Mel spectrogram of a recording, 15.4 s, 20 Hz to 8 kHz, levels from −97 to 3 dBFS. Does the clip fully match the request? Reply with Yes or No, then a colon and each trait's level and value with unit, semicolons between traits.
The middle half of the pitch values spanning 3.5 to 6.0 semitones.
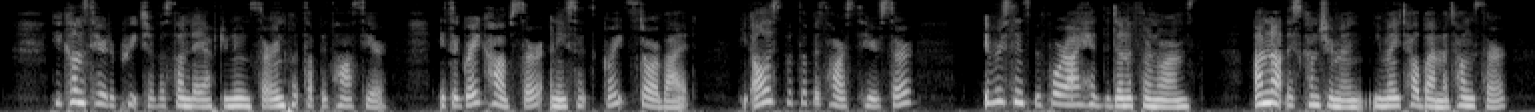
Yes: average, 4.0 semitones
